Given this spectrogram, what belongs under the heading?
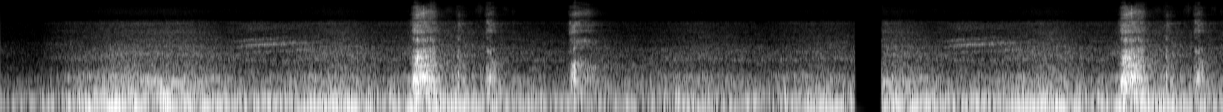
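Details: Female cat with a sudden cough in the morning, later well after sleeping and eating: a few short, sharp, harsh coughing bursts over a steady low background rumble.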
